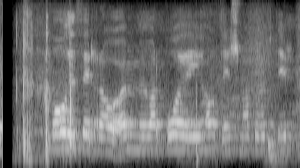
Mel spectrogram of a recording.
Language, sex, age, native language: Icelandic, male, 11, Icelandic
